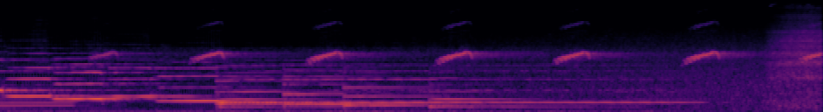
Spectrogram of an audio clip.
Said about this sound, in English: Well, my Peach Cove sleep all alone may have been the best yet. Kiwis whistle hooting in the dark.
